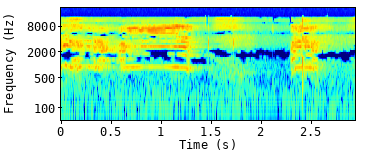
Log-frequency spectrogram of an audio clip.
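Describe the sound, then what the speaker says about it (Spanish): A mobile phone ringtone plays a rooster crowing, two loud close cock-a-doodle-doo calls with a short gap between them, alone without talk. "tu celular suena como gallo"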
